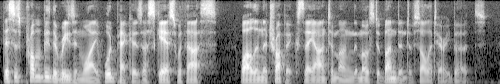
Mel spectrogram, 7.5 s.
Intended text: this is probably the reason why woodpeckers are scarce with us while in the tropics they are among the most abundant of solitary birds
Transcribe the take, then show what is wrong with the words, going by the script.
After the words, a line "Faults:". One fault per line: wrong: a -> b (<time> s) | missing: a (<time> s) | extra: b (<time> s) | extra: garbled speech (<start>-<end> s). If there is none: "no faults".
this is probably the reason why woodpeckers are scarce with us while in the tropics they aren't among the most abundant of solitary birds
Faults:
wrong: are -> aren't (4.7 s)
